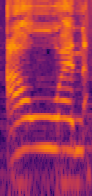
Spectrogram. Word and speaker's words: Owen: Wer sich hier in der Region auskennt, der weiß auch, dass eure Heimatgemeinde, die Stadt Owen geschrieben wird, aber Auen ausgesprochen wird.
